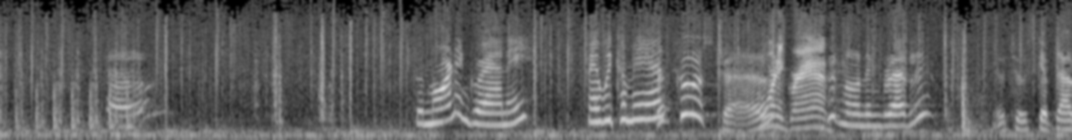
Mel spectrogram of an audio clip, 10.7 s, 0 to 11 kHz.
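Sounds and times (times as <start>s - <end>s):
knocking on a door: 0.0s - 1.2s
faint noise: 0.0s - 10.7s
speech: 4.2s - 9.4s, 10.0s - 10.7s.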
